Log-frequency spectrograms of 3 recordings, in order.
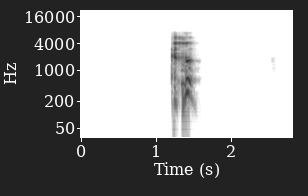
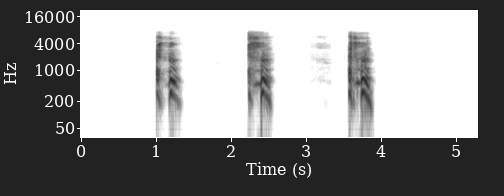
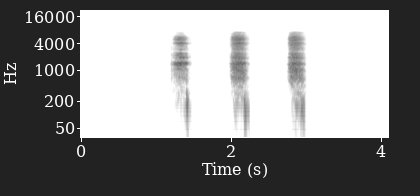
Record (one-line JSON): {"cough_length": "2.8 s", "cough_amplitude": 30519, "cough_signal_mean_std_ratio": 0.19, "three_cough_length": "5.3 s", "three_cough_amplitude": 29240, "three_cough_signal_mean_std_ratio": 0.28, "exhalation_length": "4.1 s", "exhalation_amplitude": 4467, "exhalation_signal_mean_std_ratio": 0.29, "survey_phase": "beta (2021-08-13 to 2022-03-07)", "age": "45-64", "gender": "Female", "wearing_mask": "No", "symptom_none": true, "smoker_status": "Current smoker (11 or more cigarettes per day)", "respiratory_condition_asthma": true, "respiratory_condition_other": false, "recruitment_source": "REACT", "submission_delay": "2 days", "covid_test_result": "Negative", "covid_test_method": "RT-qPCR", "influenza_a_test_result": "Negative", "influenza_b_test_result": "Negative"}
